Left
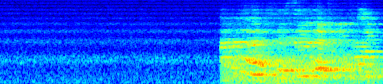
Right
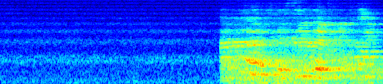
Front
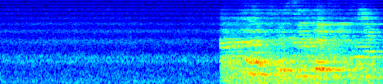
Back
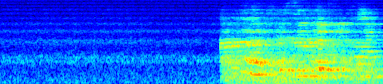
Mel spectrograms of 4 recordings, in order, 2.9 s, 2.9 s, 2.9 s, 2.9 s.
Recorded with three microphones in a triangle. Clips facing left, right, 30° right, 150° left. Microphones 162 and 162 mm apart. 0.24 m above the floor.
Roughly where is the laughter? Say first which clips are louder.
Left 1 dB, even; ahead.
